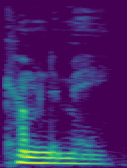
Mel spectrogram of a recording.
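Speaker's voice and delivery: softly inviting Mary closer; gentle invitation. Retold or imitated. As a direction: quietly draw her in. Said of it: "He says".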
